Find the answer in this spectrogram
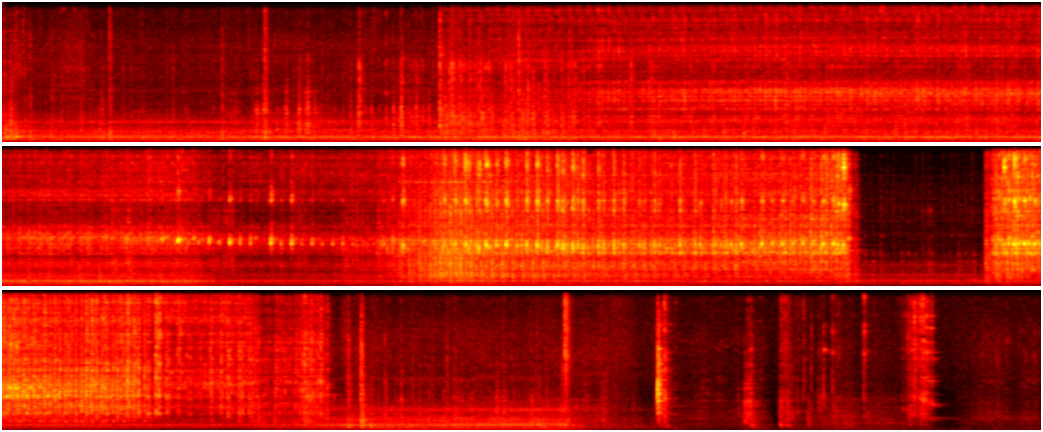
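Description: Bench pillar drill running, its motor giving a steady hum as the bit is fed through a steel bracket to drill a locating hole. Harsher cutting noise rises in the middle as the bit bites the steel, with a short easing-off, and the drill stops near the end, followed by a few light clicks.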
